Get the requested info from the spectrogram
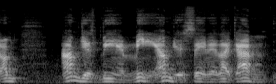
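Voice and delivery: mocking, put-on disrespectful tone. Imitating blunt people who call their rudeness honesty: imitating disrespectful talk. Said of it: "y'all just be like".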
